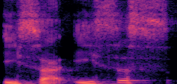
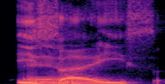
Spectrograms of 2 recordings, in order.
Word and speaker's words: Isaias: It was like during Hurricane Isaias, I think is how you pronounce it. Isaias.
